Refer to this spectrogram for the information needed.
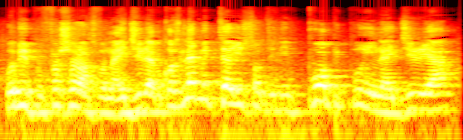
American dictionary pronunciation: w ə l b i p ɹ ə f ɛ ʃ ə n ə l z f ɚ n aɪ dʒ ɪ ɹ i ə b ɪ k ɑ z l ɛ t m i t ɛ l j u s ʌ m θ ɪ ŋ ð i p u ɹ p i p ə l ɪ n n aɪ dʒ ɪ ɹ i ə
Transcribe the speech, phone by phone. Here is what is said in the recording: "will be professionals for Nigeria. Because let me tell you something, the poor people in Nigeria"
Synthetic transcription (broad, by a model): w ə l b i p ɹ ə f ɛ ʃ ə n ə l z f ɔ n aɪ dʒ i ɹ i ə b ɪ k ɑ s l ɛ t m i t ɛ l j u s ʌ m t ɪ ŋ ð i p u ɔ p i p ə l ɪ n n aɪ dʒ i ɹ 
